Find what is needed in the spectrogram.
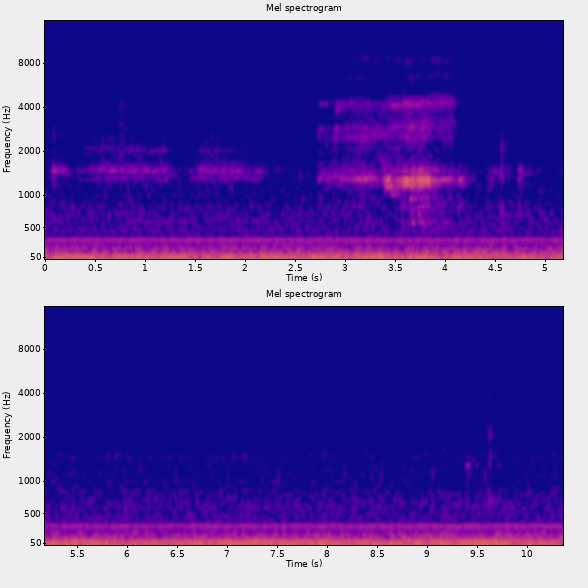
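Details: Snoring during sleep recorded with the SnoreLab phone app: low, steady rumbling with one louder, rasping burst partway through and a faint room hum behind it.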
